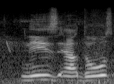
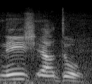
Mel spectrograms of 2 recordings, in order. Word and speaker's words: Niche Outdoors: a channel called, well, I pronounced it Niz Outdoors or NYZ Outdoors. Well, I asked him, and boy did I have it wrong. It's pronounced Niche Outdoor, as in like Niche. It's like Polish pronunciation, Niche Outdoors.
